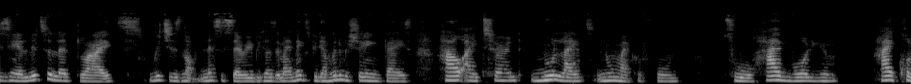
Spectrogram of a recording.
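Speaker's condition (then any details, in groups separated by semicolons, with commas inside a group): No condition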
